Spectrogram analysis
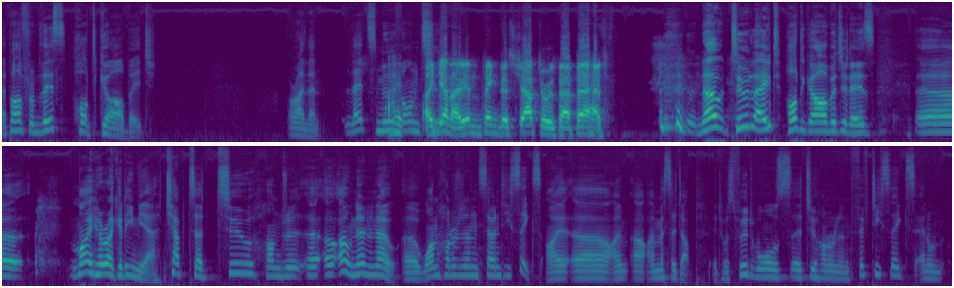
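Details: Self-described stammering male podcast host whose show combines a podcast with speech therapy; stuttering.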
